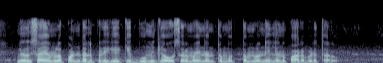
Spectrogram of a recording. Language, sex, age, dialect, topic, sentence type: Telugu, male, 25-30, Southern, agriculture, statement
